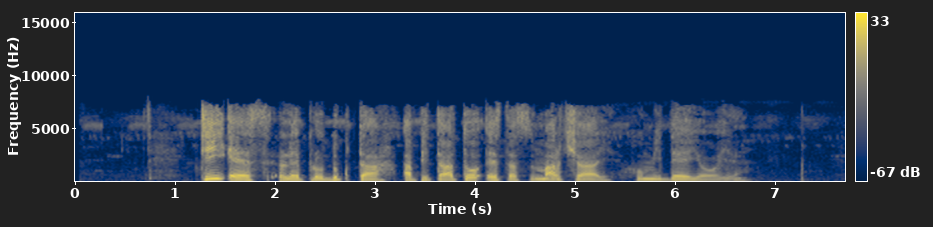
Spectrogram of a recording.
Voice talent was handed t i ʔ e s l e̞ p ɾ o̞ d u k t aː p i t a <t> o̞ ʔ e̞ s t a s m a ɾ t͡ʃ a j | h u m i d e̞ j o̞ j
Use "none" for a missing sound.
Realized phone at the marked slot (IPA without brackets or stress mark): t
